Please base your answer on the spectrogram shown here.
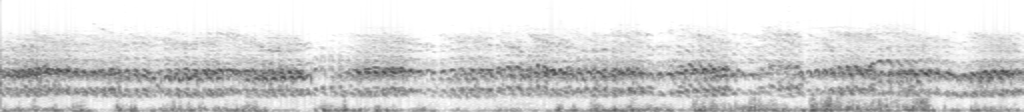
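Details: A dense spring chorus of frogs, countless rapid pulsed croaks blending into a loud, continuous two-tone trill, with a short lull near two seconds before the calling surges back; faint low background noise.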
